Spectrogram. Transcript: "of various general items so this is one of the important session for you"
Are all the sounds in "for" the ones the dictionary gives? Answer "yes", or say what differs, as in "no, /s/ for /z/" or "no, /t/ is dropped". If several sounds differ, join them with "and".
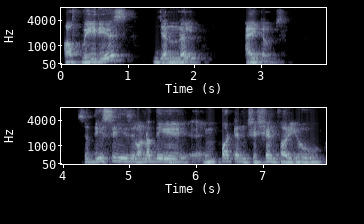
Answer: yes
